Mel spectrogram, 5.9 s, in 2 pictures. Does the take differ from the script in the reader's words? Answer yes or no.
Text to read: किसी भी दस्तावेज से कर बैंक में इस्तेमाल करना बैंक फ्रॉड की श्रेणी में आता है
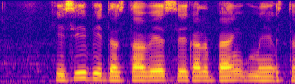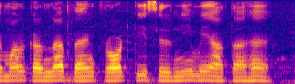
no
